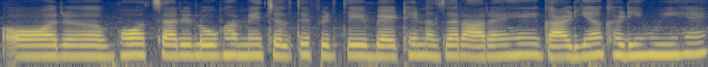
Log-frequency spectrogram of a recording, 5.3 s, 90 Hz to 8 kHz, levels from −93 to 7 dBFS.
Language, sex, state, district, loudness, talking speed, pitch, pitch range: Hindi, female, Madhya Pradesh, Bhopal, -15 LUFS, 180 wpm, 200 Hz, 195-210 Hz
